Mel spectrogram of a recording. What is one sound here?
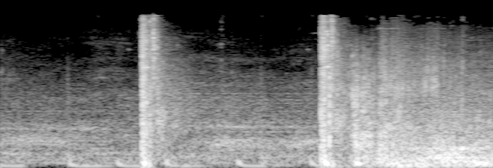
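A gun fires a shot.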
